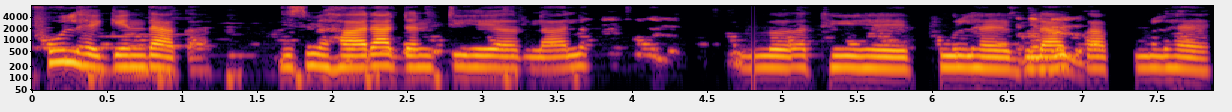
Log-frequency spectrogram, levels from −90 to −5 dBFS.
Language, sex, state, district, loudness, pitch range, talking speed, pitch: Hindi, female, Bihar, Sitamarhi, -22 LUFS, 185-200 Hz, 135 wpm, 195 Hz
